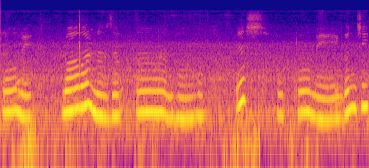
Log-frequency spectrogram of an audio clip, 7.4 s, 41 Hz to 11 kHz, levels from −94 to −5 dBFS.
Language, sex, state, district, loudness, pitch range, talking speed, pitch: Hindi, female, Madhya Pradesh, Umaria, -15 LUFS, 230-270 Hz, 65 wpm, 260 Hz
